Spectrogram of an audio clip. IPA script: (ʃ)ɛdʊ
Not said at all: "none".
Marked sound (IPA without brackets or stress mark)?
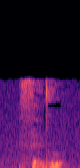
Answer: s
